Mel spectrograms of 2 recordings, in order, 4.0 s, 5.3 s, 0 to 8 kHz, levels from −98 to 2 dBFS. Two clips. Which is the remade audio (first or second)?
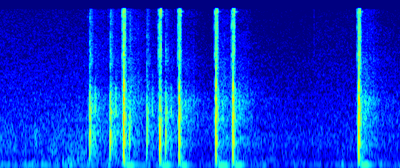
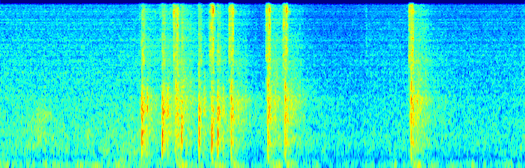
second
